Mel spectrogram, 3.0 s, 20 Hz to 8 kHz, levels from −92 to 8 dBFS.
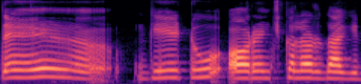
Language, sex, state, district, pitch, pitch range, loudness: Kannada, female, Karnataka, Bidar, 250 Hz, 245-265 Hz, -18 LUFS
